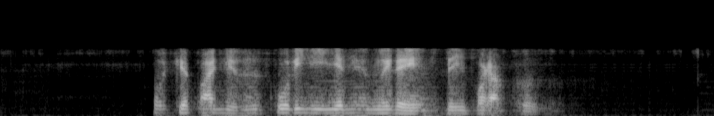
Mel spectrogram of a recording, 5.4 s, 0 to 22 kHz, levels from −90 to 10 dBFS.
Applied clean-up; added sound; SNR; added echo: neural separator model SepFormer WHAMR!.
